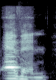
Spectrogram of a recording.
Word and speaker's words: Evan: you told me that your name is not pronounced Ivan it's more Evan uh with with an E.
